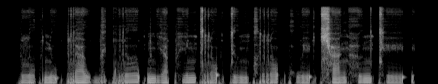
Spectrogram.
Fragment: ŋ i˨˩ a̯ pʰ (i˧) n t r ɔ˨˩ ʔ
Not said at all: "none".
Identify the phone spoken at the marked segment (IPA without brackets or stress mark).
i˥˩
